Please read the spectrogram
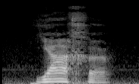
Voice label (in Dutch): "jager", Dutch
